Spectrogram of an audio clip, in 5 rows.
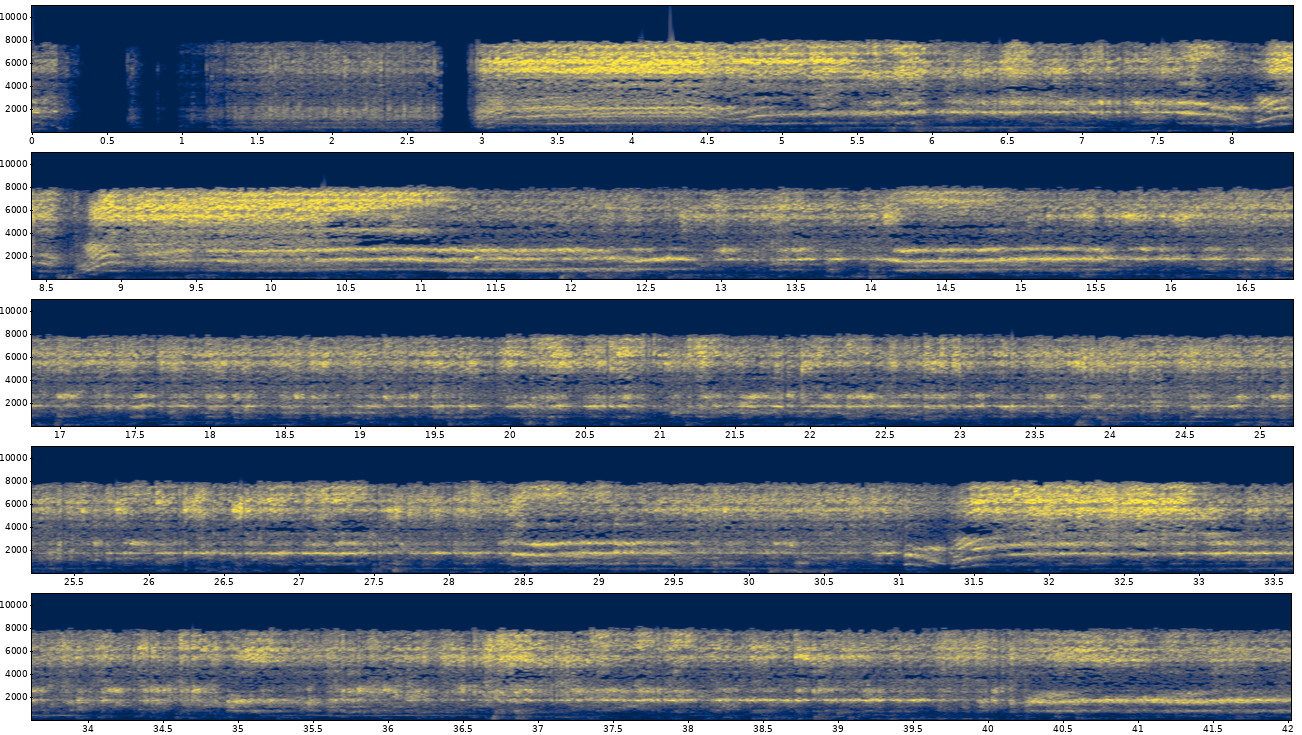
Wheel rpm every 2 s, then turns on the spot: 40, 110, 210, 210, 160, 220, 230, 230, 240, 230, 240, 230, 230, 230, 230, 190, 230, 230, 230, 230, 230.
0-2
